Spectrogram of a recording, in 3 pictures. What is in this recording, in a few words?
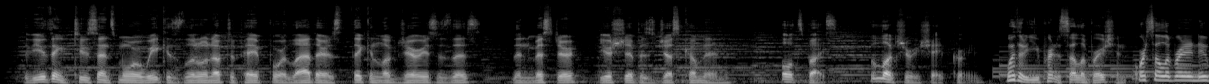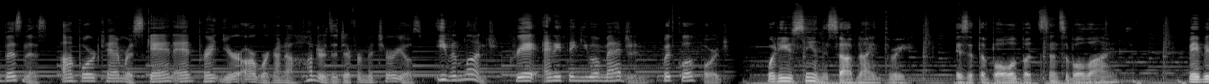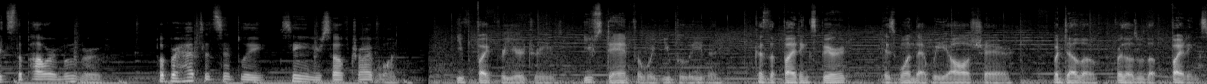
Commercial; voice-over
